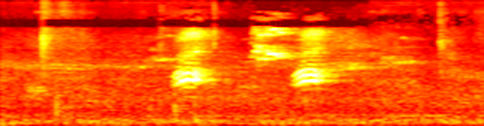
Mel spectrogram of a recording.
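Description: A bird calling twice outdoors: two short calls about a second apart, each rising and falling in pitch.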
